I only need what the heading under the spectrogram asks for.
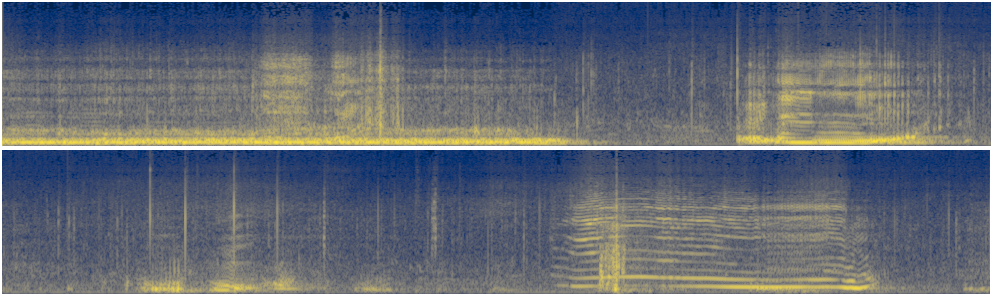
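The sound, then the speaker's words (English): Deep, drawn-out calls of a lone adult whale, recorded by a hydrophone on the sea bottom near Peninsula Valdez, Argentina, with low rumbling moans and groans broken by quieter gaps, ending in a rising, tonal cry that sweeps upward before fading. “Payne recorded the whale with a hydrophone he placed at the bottom of the sea near Peninsula Valdez in Argentina.”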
